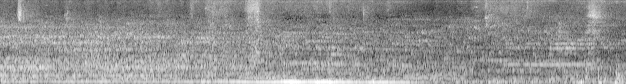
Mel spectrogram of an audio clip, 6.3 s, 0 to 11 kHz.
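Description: Hino 500 FM260TI truck's diesel engine heard from inside the cab, running under way. Its note swells to its loudest about three seconds in, then eases off and falls in pitch just after four seconds. A few knocks come near the end.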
